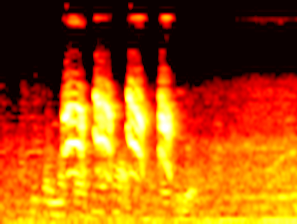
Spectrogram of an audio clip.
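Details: Grey-cheeked bulbul giving four loud, harsh, buzzy notes in quick succession, part of a rough rasping, sharp-shot song played to train other songbirds.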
